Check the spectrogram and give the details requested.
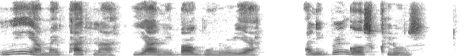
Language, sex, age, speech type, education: Nigerian Pidgin, female, 15-29, spontaneous, tertiary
